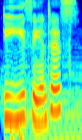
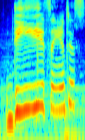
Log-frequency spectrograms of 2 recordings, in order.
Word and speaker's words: DeSantis: Ron's old campaignettes he's pronounces his name d santis D scientist I think I did see that actually it's very strange like he can't decide how he wants to say his name he was like a b testing his own name all year round but uh somehow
